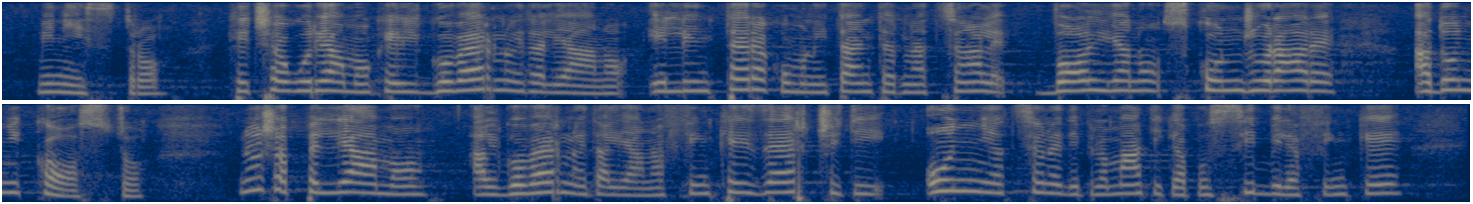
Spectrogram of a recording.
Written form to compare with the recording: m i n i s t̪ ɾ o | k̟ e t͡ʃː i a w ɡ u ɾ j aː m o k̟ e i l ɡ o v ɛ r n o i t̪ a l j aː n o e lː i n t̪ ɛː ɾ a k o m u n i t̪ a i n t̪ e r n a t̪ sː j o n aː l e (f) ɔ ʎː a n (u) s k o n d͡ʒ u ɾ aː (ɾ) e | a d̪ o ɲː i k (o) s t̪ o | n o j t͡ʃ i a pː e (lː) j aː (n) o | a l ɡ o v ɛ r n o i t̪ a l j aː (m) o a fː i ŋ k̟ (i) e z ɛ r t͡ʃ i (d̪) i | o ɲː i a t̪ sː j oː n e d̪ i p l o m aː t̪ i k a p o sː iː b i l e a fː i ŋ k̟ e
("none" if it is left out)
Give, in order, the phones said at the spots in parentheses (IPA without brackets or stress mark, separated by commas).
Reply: v, o, ɾ, ɔ, lː, m, n, e, t̪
